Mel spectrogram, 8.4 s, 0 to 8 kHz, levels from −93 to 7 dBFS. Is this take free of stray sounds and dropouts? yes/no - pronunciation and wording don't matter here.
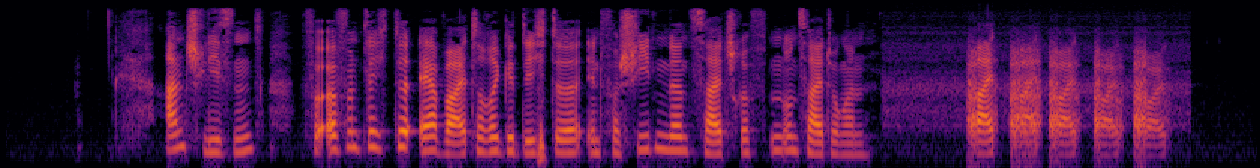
no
